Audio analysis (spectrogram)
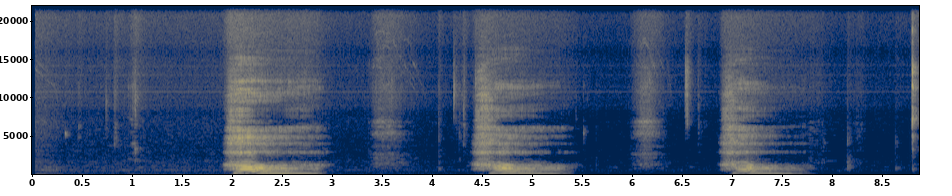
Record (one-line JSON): {"exhalation_length": "8.9 s", "exhalation_amplitude": 32768, "exhalation_signal_mean_std_ratio": 0.38, "survey_phase": "beta (2021-08-13 to 2022-03-07)", "age": "65+", "gender": "Female", "wearing_mask": "No", "symptom_none": true, "smoker_status": "Ex-smoker", "respiratory_condition_asthma": false, "respiratory_condition_other": false, "recruitment_source": "REACT", "submission_delay": "2 days", "covid_test_result": "Negative", "covid_test_method": "RT-qPCR", "influenza_a_test_result": "Negative", "influenza_b_test_result": "Negative"}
